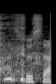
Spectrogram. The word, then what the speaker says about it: Asus: 咁今个礼拜原来可能呢个概念一出，或者应该未呢个概念出，啲人都开始研发緊㗎。咁我哋有两个新聞啦，一个就系 ASUS Assist 系咪叫 Asus 啊？ – 系，官方读音 Asus。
